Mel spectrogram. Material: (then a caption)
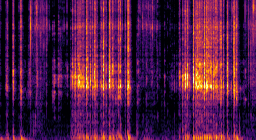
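Pressed powder. A utility knife blade scrapes powder from the surface of a dry, powdery, hand-sized blue and yellow soap ball (bath bomb), a crumbly sphere held in the hands. Short dry ticks lead into two longer bursts of bright, gritty, crunchy scraping, with quiet gaps between them.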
